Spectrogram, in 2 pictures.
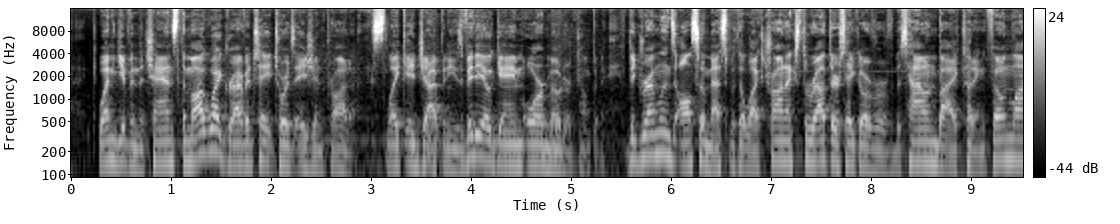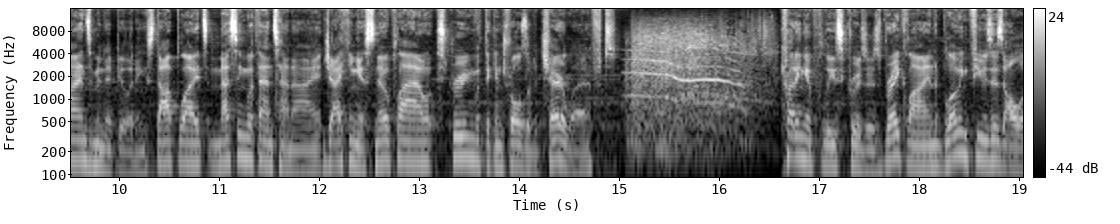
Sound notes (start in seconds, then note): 15.0 woman screaming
